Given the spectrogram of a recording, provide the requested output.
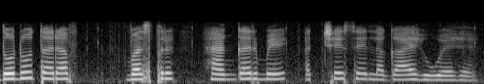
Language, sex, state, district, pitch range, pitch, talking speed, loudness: Hindi, male, Jharkhand, Ranchi, 225-260 Hz, 245 Hz, 125 wpm, -17 LUFS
